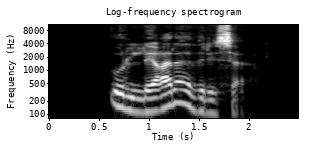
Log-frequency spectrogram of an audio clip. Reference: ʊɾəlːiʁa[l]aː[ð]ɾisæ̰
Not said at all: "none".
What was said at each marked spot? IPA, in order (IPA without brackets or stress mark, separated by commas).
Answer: ɾ, ð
